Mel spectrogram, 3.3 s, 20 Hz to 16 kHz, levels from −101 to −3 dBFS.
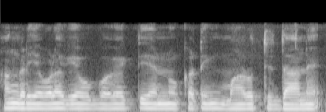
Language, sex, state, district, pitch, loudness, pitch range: Kannada, male, Karnataka, Koppal, 110 Hz, -16 LUFS, 105-110 Hz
